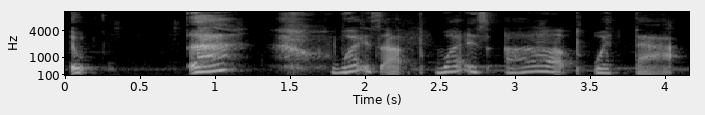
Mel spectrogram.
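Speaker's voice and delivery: ordinary talk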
